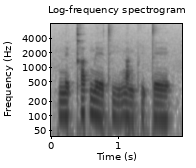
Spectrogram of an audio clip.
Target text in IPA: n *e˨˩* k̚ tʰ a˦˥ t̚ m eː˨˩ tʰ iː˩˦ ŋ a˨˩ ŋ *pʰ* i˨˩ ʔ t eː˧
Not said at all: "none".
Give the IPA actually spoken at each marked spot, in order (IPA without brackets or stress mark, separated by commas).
e˨˩, pʰ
